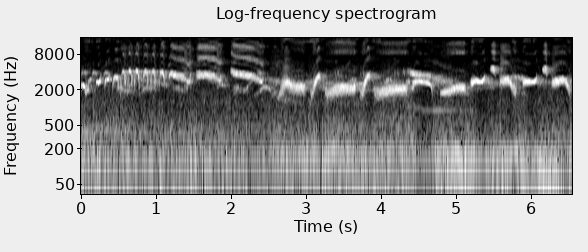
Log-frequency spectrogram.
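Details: Caged Chinese hwamei, kept as a songbird and said to sing well, pours out loud whistled phrases: rippling high notes, deep downward slurs and bright upturned calls, with a low background hum.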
